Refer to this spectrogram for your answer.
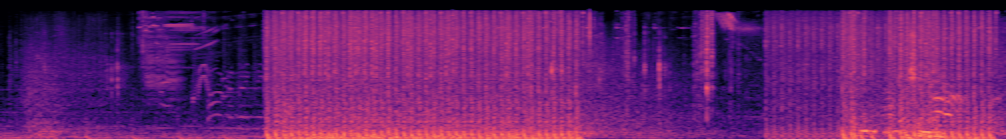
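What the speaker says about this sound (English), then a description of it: "I'm gonna shoot at Parnell first." Sustained bursts of video game turret gunfire shooting at a character named Parnell, loud and dense in long stretches broken by brief pauses, with some talk mixed underneath.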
